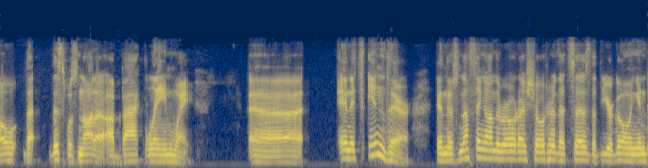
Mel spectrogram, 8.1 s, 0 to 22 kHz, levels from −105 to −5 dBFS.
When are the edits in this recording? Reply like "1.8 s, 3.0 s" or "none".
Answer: none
